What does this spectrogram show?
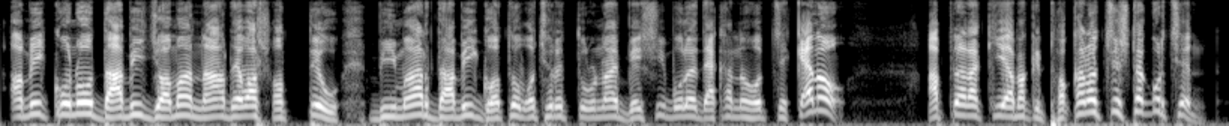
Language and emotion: Bengali, angry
